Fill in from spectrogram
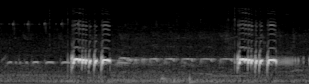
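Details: Local zebra dove from Indonesia, a frequent singer, calling out to rivals, recorded for luring doves. Two phrases, each a quick run of clipped cooing notes ending in a short held coo, separated by soft drawn-out humming coos.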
